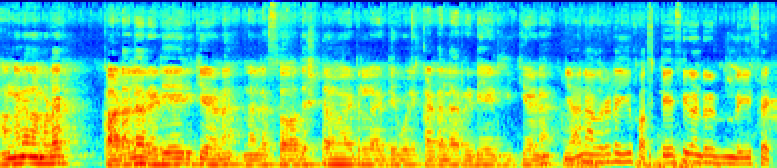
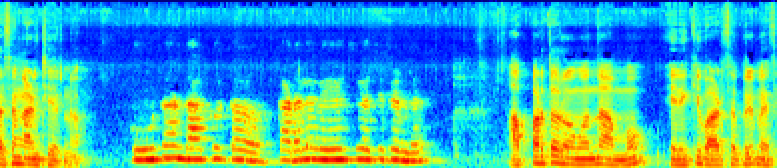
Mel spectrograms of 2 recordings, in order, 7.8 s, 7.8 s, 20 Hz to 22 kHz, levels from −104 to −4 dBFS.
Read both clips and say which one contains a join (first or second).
first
